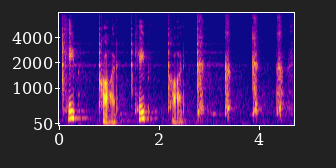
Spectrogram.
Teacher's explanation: In one case, the k is produced way back in the mouth. The other, it's produced much farther forward. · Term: co-articulation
